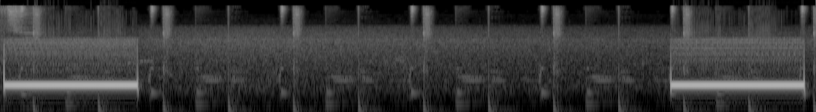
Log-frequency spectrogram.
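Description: An unanswered phone call's ringing tone sounds as two long, steady, loud tones about four seconds apart, with a low, regular thumping beat running underneath throughout.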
